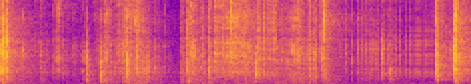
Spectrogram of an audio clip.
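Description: Cardboard box and plastic wrapping rustling while small toy pieces are pulled out, a run of irregular sharp clicks and rustles.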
